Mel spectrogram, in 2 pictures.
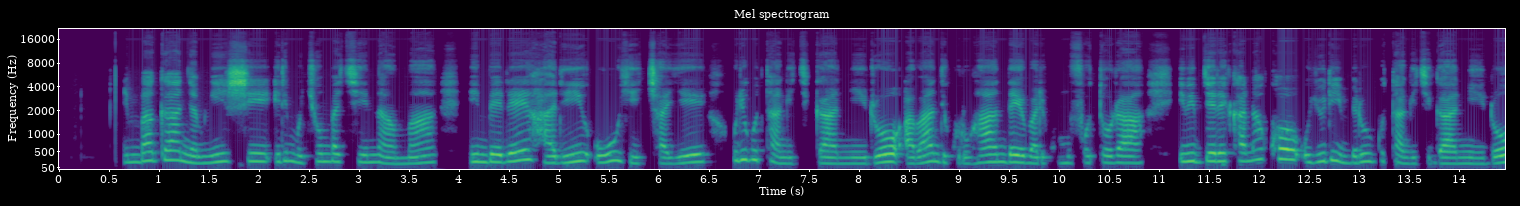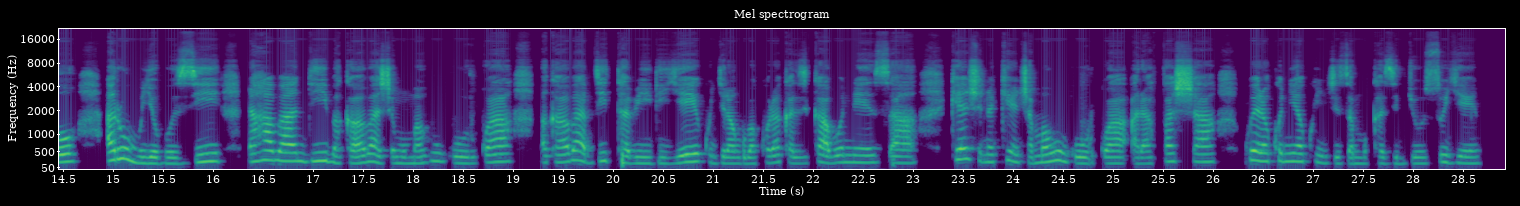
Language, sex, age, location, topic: Kinyarwanda, female, 18-24, Huye, government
